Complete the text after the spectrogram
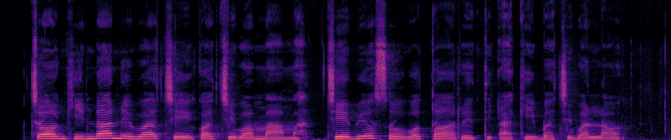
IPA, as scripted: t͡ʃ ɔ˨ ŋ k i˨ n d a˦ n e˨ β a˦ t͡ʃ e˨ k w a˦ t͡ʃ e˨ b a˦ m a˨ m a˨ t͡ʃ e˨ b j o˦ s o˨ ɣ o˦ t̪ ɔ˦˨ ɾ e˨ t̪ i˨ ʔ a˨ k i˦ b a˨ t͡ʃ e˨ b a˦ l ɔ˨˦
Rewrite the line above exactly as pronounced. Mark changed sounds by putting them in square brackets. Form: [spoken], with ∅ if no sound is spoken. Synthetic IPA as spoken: t͡ʃ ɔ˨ ŋ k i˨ n d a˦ n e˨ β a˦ t͡ʃ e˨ k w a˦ t͡ʃ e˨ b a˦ m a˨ m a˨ t͡ʃ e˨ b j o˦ s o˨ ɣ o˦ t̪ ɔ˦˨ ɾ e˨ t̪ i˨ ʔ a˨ k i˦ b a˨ t͡ʃ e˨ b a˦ l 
